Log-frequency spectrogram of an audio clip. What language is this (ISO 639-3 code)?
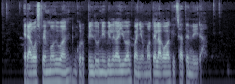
eus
